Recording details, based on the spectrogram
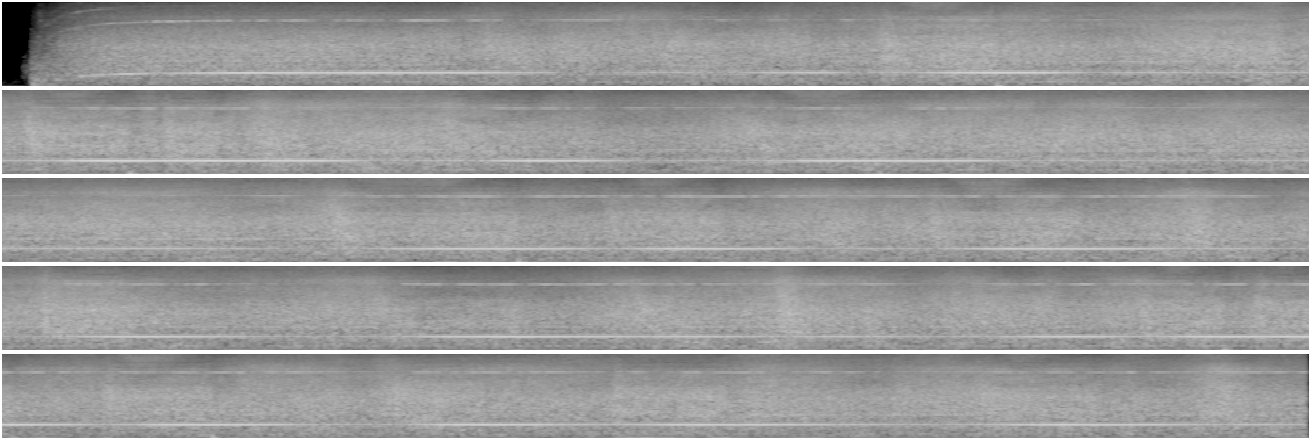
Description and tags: A Dyson vacuum cleaner being switch on and used at close proximity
